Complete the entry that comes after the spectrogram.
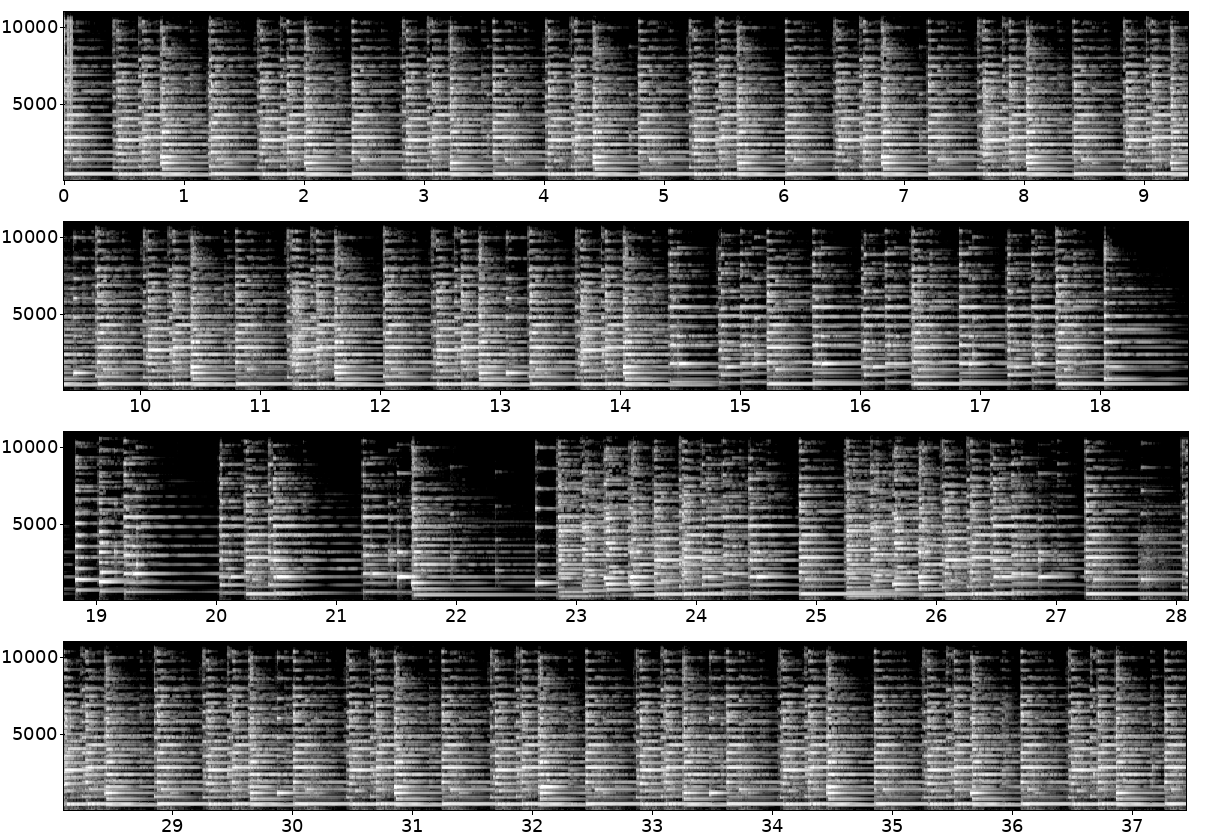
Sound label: Carol of the bells violin version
